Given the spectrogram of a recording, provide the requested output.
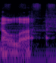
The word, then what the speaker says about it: hola: You've been in a Spanish-speaking country for 12 years, and you still sometimes pronounce the H in Ola.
